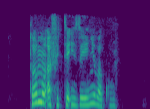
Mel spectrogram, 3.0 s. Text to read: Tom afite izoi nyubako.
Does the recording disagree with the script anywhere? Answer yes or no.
no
